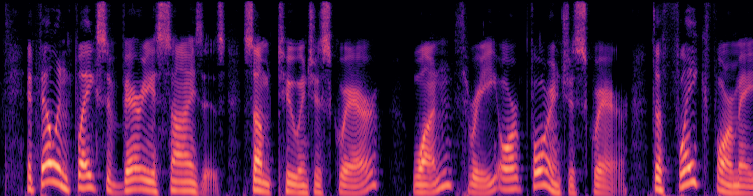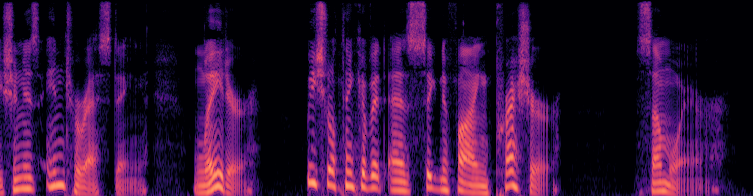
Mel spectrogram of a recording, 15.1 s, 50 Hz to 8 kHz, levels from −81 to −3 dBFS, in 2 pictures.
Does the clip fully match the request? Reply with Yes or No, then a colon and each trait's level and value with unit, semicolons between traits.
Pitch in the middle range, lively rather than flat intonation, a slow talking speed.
Yes: medium, 145 Hz; wide, 8.6 semitones; slow, 125 wpm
